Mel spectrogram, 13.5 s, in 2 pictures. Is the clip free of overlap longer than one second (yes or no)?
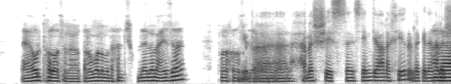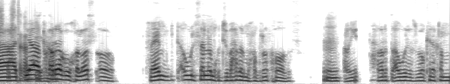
no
